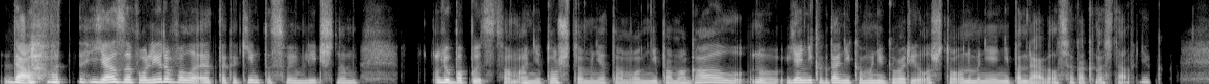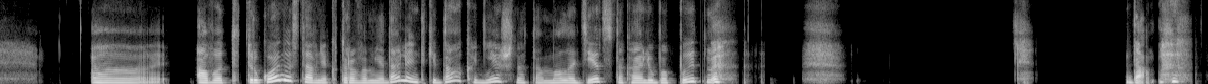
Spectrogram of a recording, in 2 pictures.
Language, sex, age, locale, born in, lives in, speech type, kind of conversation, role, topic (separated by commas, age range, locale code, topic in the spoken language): Russian, female, 25-29, ru-RU, Ukraine, United States, conversation, podcast, guest, Какие качества важны у хорошего наставника?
